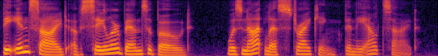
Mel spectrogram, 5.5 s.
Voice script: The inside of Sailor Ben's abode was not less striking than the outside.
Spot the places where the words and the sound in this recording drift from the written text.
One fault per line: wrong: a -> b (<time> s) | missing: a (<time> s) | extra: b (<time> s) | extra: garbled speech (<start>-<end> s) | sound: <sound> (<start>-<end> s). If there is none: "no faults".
no faults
